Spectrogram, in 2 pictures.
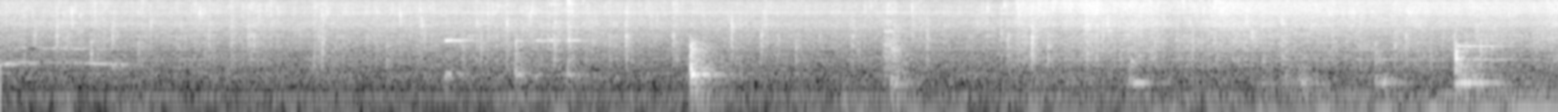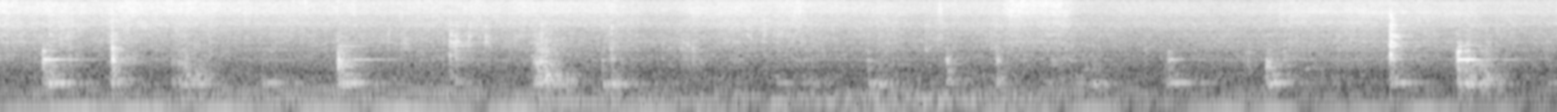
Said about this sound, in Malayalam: ഈ സവാള നല്ല പോലെ വഴറ്റിയെടുക്കണം.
